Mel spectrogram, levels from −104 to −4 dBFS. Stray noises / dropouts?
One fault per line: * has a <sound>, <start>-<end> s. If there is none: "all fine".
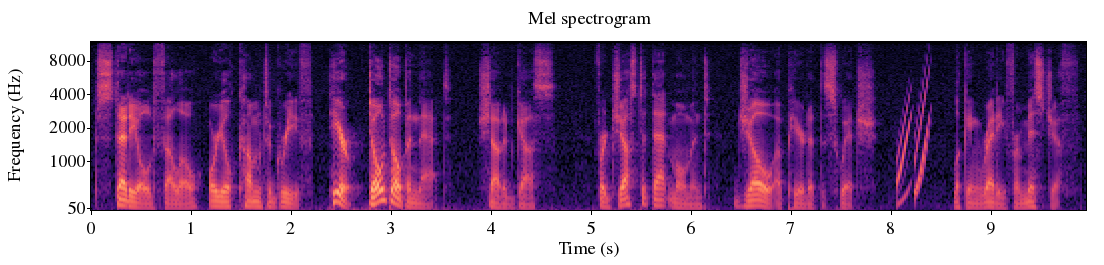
* has a chirp, 8.0-8.4 s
